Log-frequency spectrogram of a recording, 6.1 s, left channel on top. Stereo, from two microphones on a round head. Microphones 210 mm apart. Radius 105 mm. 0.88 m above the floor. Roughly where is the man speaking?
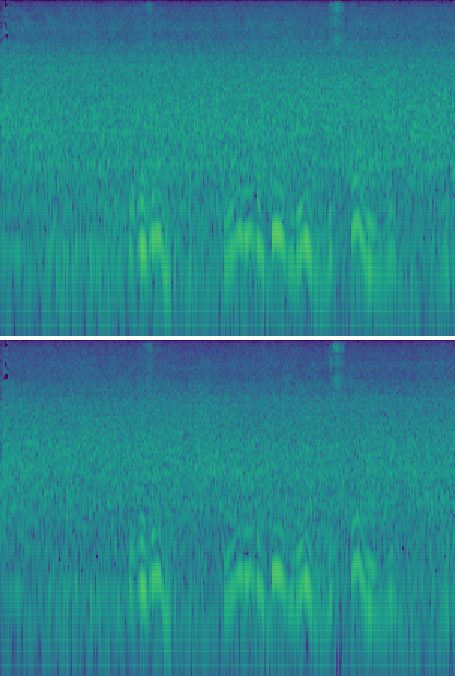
Centre.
